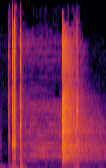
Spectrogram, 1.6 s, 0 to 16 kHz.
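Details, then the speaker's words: Holden Rodeo/Colorado transfer case with manually switched 4WD wiring that bypasses the TCCM, ignition on accessories only and shifting from 2 high: brief whir, light clicks, then a sharper click. It is a normal engagement of 4 high, with the front diff engaged. "So you heard that one click, it goes, you know, whirring, and then it goes click. So that's 4 high. So that's just engaged the front diff through the transfer case."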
